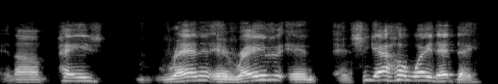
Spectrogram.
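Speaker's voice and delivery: normal talking voice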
